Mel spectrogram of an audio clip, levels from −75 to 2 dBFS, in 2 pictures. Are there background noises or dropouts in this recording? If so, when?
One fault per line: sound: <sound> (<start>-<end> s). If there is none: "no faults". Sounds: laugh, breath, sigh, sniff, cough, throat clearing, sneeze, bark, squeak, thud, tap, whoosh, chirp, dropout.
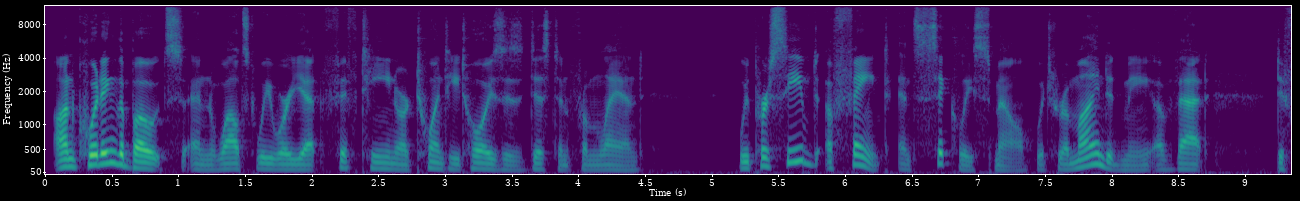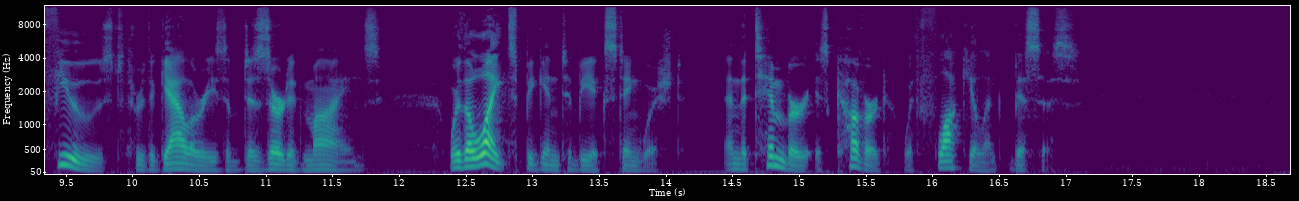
no faults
